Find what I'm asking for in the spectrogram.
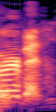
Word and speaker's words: Bourbon: Bourbon. Just bourbon. Like the dirty.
